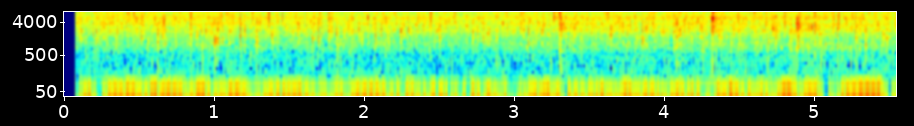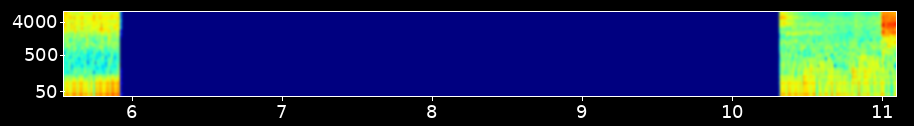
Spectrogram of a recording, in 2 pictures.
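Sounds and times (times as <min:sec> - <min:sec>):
chicken frying in oil: 0:00.1 - 0:06.0.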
